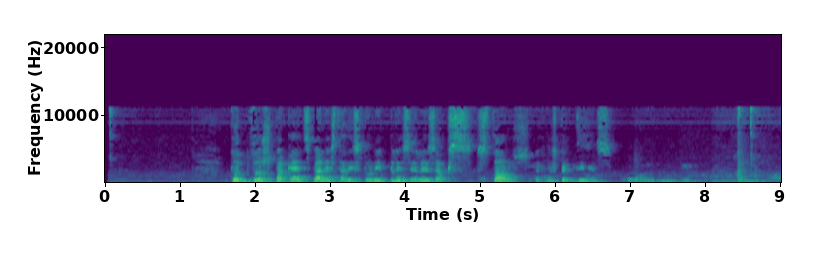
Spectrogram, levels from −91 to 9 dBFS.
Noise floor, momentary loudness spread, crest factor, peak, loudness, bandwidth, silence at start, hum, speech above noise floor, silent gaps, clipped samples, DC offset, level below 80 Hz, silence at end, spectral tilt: -63 dBFS; 18 LU; 20 dB; -10 dBFS; -28 LUFS; 12 kHz; 0.05 s; none; 35 dB; none; under 0.1%; under 0.1%; -62 dBFS; 0 s; -4 dB/octave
